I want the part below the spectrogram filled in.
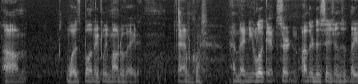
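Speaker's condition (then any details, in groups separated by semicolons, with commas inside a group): Cerebral palsy; lifelong, classic cerebral palsy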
